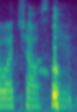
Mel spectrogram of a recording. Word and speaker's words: Wachowski: Eu falo Wachowski, não sei se é o correto. É, Wachowski.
